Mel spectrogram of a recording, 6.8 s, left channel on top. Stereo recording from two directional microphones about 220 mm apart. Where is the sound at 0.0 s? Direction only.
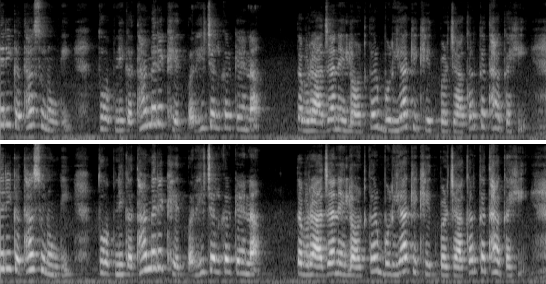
30° right (ahead or behind).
